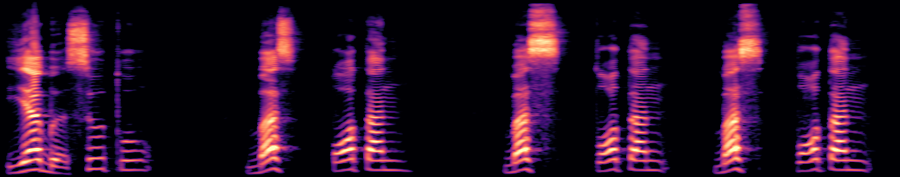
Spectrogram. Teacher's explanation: सुतु सीटी ज़्यादा है इसमें और बारीक है। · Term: सीन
